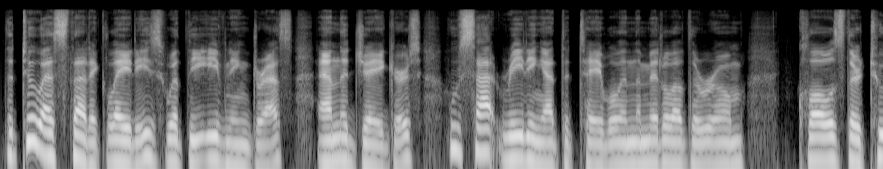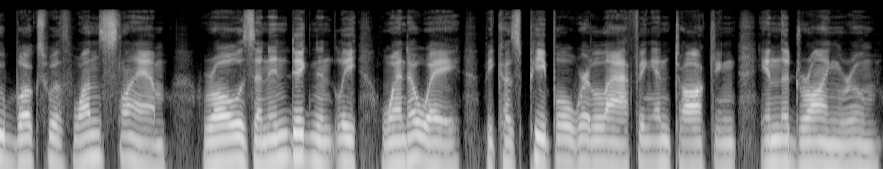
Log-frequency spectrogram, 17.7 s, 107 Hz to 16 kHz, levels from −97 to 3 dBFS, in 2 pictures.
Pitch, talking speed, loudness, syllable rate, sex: 125 Hz, 155 wpm, -18 LUFS, 4.3 syllables/s, male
